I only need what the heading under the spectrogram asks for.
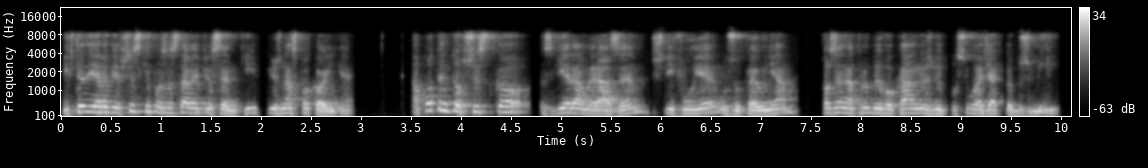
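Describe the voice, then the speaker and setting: A man with a somewhat high voice gives long interview answers. He explains his working process step by step, in a careful and methodical way. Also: lively intonation, normal speed, dark tone. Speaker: interview guest, musical translator.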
